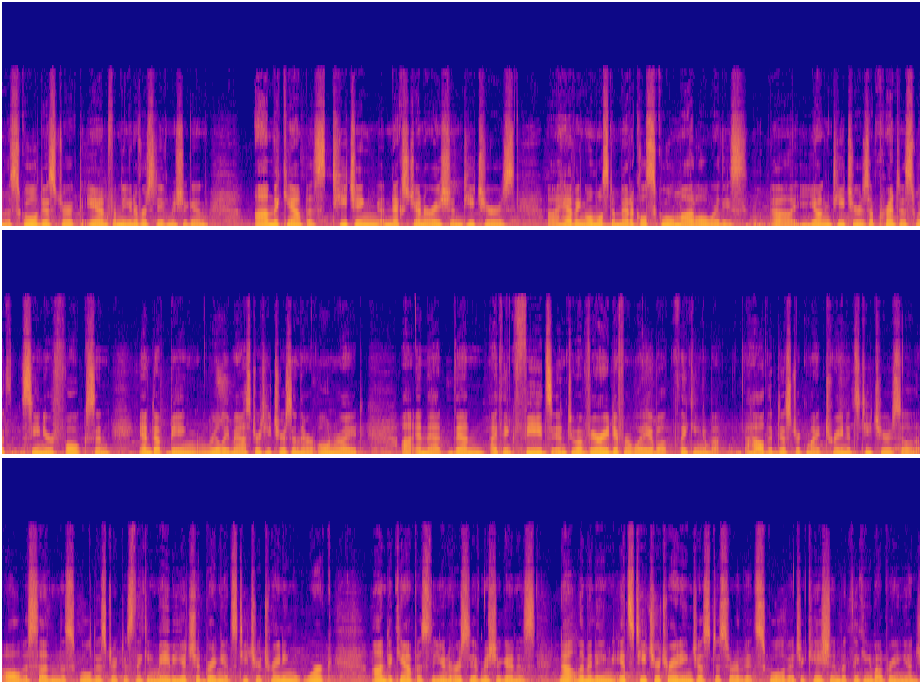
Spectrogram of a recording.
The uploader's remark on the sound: from the 2019 Mackinac Policy Conference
